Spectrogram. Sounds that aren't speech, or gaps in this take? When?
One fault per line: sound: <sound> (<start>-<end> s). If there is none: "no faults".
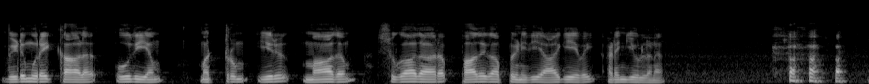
sound: laugh (7.7-8.5 s)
